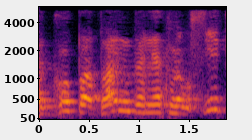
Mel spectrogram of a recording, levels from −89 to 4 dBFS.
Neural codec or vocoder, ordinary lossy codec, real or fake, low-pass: codec, 44.1 kHz, 2.6 kbps, DAC; MP3, 32 kbps; fake; 5.4 kHz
